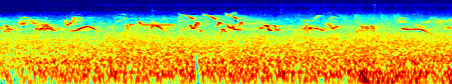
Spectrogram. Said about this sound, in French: Là, on entend les oiseaux et derrière la rivière, c'est la rivière qui coule.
